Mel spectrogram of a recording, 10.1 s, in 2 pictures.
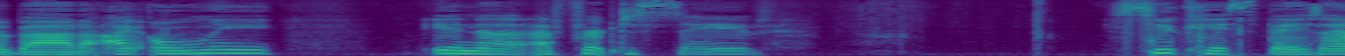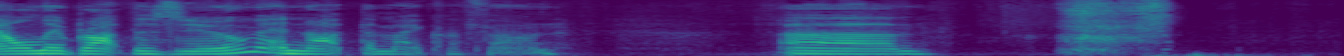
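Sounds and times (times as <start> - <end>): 
speech: 0.0 - 3.0, 4.2 - 7.2, 8.0 - 9.2
nose blowing into microphone: 9.0 - 9.7.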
